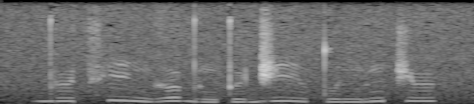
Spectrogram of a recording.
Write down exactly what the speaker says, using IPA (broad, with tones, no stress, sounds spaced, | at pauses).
d̪ ɨː˧ t͡sʰ iː˦˨ ŋ ɣ əː˦ d̪ ə˨ ŋ t̪ ɨ˨ d͡ʒ iː˦˨ tʷ iː˨ ŋ ɨ˦ ŋ t͡ʃ ɨ˦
